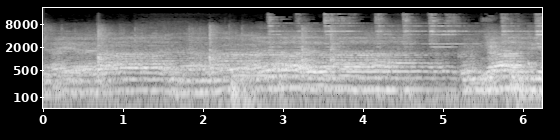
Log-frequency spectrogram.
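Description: Devotional group chanting of a mantra, with metal hand cymbals (kartals) joining about halfway through and striking in a steady rhythm.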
